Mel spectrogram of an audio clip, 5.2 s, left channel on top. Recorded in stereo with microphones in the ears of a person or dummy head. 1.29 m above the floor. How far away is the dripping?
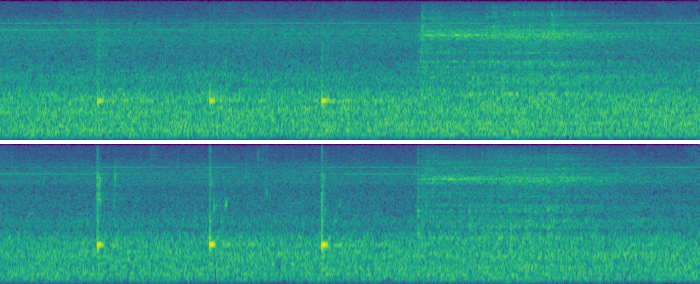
About 0.6 m.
